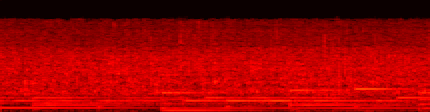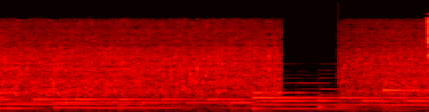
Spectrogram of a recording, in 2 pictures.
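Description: Rushing water of the Devil's Throat waterfall, a steady broad roar heard alone, with sustained musical tones layered over it and a brief drop in the high end near the end.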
